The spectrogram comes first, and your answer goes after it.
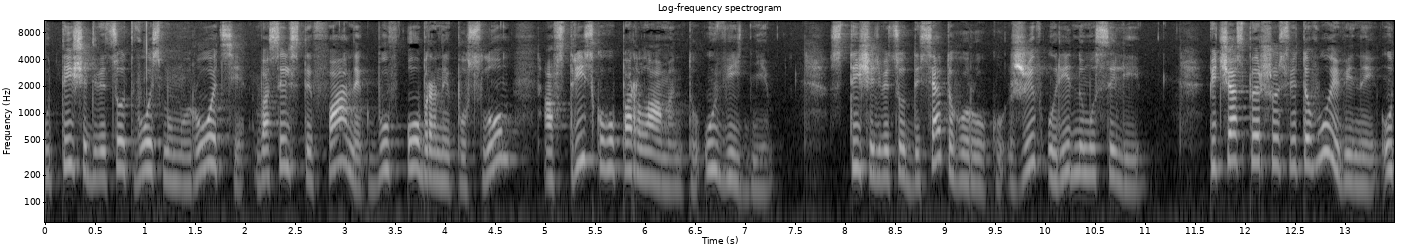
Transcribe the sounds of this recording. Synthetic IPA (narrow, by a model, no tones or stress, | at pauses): ut̪it͡ʃɐdʲeʋʲjɐt̪sɔt̪ʋɔsʲmɔmʊrɔt͡sʲiʋɐsɪlʲst̪efɑnekbuwɔbɾɐnɪjpɔslˠɔm | ɐwst̪ɾʲijsʲkɔɦɔpɐrlˠɑme̞nt̪ʊʔuʋʲid̪ʲnʲi | st̪ɪsʲt͡ʃːɐdʲeʋʲjɐt̪sɔt̪̚d̪esʲat̪ɔɦɔɾɔkʊʒɪwuɾʲid̪nɔmʊselʲi | pʲid̪̚t͡ʃɑspɛrʃɔjɔsʲʋʲit̪ɔʋɔjiʋʲijnɪu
